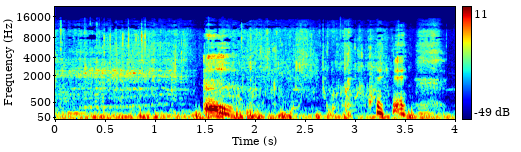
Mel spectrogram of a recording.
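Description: Brief wordless voice sounds from a man, loudest about a second and a half in and again near the end, over steady low wind-and-water rumble on the microphone.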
